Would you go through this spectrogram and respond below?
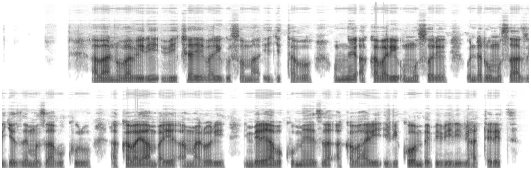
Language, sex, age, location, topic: Kinyarwanda, male, 25-35, Kigali, health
